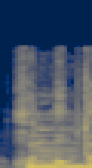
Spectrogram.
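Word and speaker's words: 홑몸: 밑에 티읕 받침을 쓰고요 발음은 혼 몸이라고 합니다 따라서 임신부에게 말할 때 혼 몸도 아닌데 조심하세요라고 말해야겠지요 바른말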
